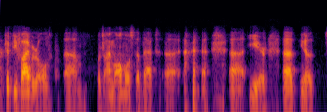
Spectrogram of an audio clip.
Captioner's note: laughter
